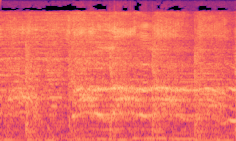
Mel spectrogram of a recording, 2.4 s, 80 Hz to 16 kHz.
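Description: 1960s beat-group rock song: several voices singing loudly over electric guitars, bass and a steady drum beat, with a long held sung note through the second half.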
